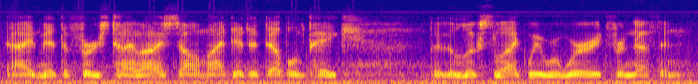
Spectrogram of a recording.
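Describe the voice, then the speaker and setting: A male actor voicing a calm, calculating veteran intelligence officer in a video game, speaking in a measured, reflective way on a taped conversation. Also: extremely low pitch. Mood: reassuring. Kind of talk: video game dialogue on audio tape. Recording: cassette recording with background noise.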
